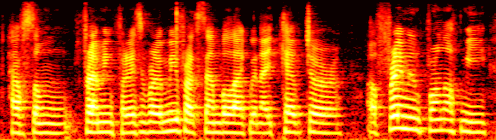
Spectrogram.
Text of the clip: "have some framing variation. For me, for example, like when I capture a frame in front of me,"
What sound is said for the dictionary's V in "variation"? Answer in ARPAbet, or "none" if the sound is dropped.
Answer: F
